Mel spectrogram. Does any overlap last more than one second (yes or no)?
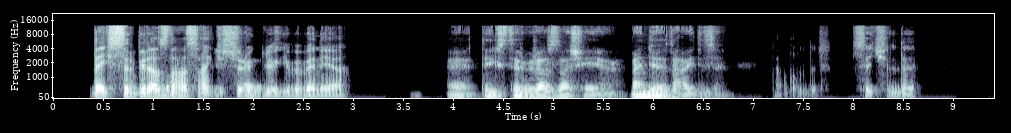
yes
